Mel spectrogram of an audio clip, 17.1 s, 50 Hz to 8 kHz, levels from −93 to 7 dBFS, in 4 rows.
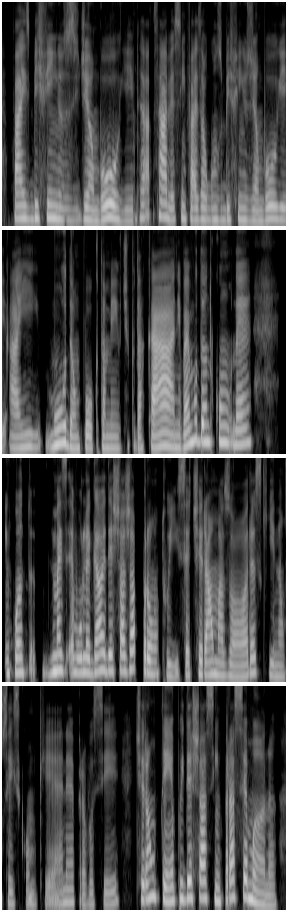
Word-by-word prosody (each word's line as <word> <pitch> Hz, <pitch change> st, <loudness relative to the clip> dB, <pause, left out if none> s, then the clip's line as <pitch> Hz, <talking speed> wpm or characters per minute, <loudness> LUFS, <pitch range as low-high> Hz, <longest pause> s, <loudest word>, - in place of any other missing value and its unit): faz 170 Hz, -1 st, +2 dB
bifinhos 160 Hz, -4 st, -1 dB
de 160 Hz, -, -2 dB
hambúrguer 145 Hz, -1 st, +2 dB
ta 175 Hz, +4 st, -5 dB
sabe, 185 Hz, -6 st, 0 dB
assim, 160 Hz, +2 st, -6 dB
faz 150 Hz, -1 st, -3 dB
alguns 150 Hz, -1 st, -4 dB
bifinhos 150 Hz, 0 st, -5 dB
de 140 Hz, -, -6 dB
hambúrguer 155 Hz, +3 st, -1 dB
aí 155 Hz, +2 st, -2 dB
muda 185 Hz, +1 st, +4 dB
um 145 Hz, -, -2 dB
pouco 150 Hz, -2 st, -3 dB
também 150 Hz, -1 st, -3 dB
o 140 Hz, -, -14 dB
tipo 175 Hz, -, -17 dB
da 140 Hz, -, -3 dB
carne, 160 Hz, 0 st, +4 dB
vai 175 Hz, +4 st, +3 dB
mudando 230 Hz, -1 st, +4 dB
com 220 Hz, -2 st, +3 dB
né, 195 Hz, +3 st, +1 dB, 0.6 s
enquanto 195 Hz, +1 st, -1 dB
mas 200 Hz, +4 st, +3 dB, 0.2 s
o 190 Hz, -, +3 dB
legal 195 Hz, +3 st, +4 dB
é -, -, +3 dB
deixar 210 Hz, 0 st, +1 dB
já 235 Hz, +3 st, +2 dB
pronto 175 Hz, -8 st, -1 dB
isso, 150 Hz, +2 st, -5 dB
é -, -, -1 dB
tirar 165 Hz, 0 st, 0 dB
umas 160 Hz, -2 st, -1 dB
horas 150 Hz, +6 st, -1 dB
que 155 Hz, -2 st, -8 dB
não 140 Hz, 0 st, -6 dB
sei 155 Hz, 0 st, -8 dB
se -, -, -15 dB
como 75 Hz, -1 st, -9 dB
que -, -, -12 dB
é, -, -, -7 dB
né, 170 Hz, 0 st, -3 dB
para 140 Hz, -, -11 dB
você 145 Hz, +3 st, -9 dB, 0.2 s
tirar 205 Hz, 0 st, +1 dB
um 240 Hz, -, +4 dB
tempo 190 Hz, -2 st, +1 dB
e -, -, +4 dB
deixar, 225 Hz, +1 st, +4 dB
assim, 210 Hz, -5 st, +1 dB
para 205 Hz, +5 st, +1 dB
semana, 160 Hz, -, +2 dB
165 Hz, 195 wpm, -23 LUFS, 150-195 Hz, 0.6 s, muda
